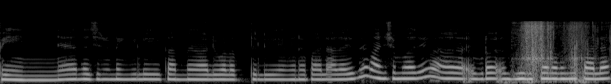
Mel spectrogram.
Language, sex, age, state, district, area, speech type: Malayalam, female, 30-45, Kerala, Wayanad, rural, spontaneous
